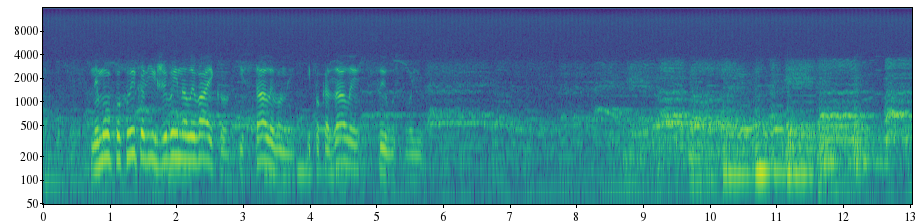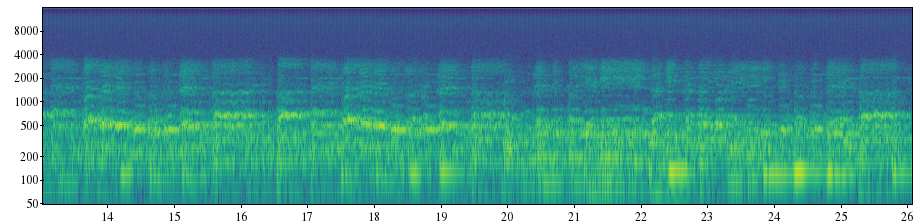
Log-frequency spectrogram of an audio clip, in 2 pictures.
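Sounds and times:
choir singing with music: 0.0s - 26.0s.

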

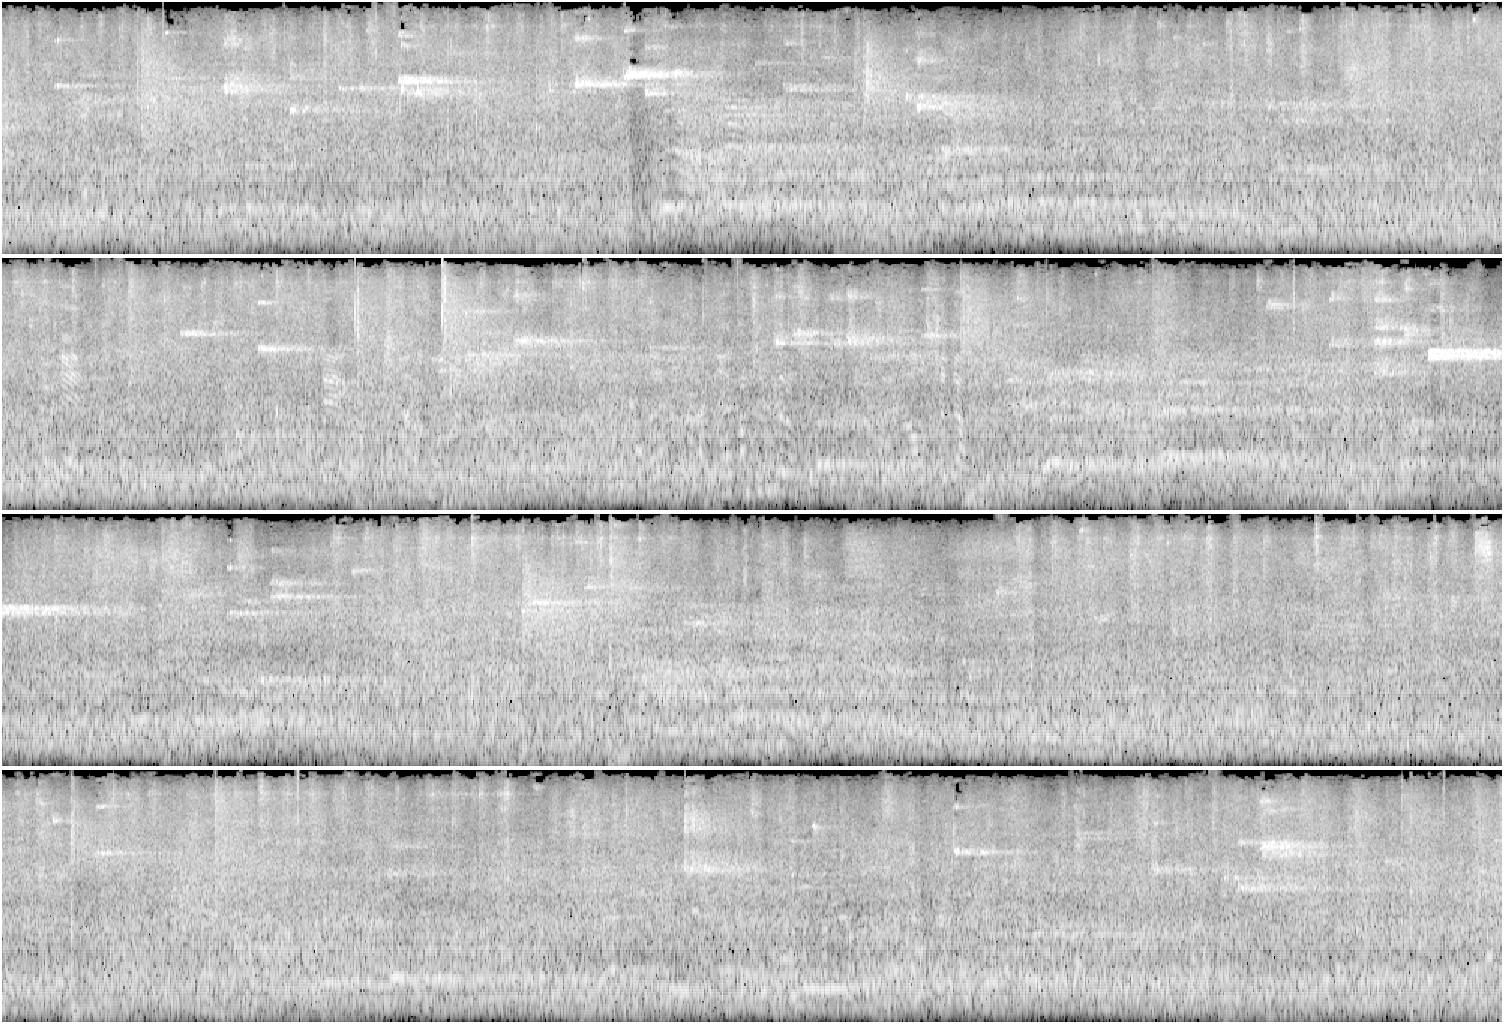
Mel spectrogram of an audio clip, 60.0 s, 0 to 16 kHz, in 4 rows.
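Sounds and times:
indistinct voices in sports hall: 0.0s - 60.0s
ball game play noise: 0.2s - 9.4s, 12.3s - 37.9s, 44.0s - 52.9s, 56.4s - 60.0s
shoes squeaking on court floor: 0.4s - 6.9s, 7.8s - 9.5s, 15.5s - 21.1s, 22.0s - 25.0s, 27.6s - 37.1s, 44.3s - 49.9s, 50.7s - 53.4s, 54.4s - 60.0s
ball being kicked: 19.4s - 19.6s.

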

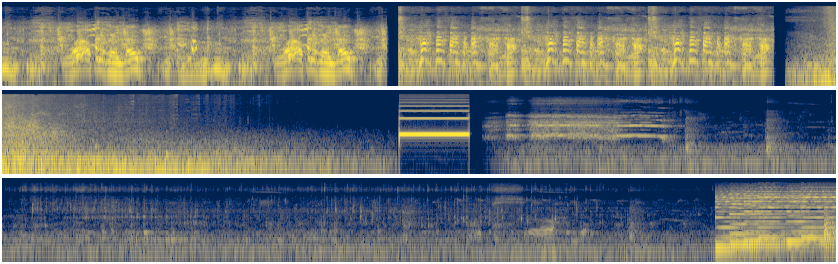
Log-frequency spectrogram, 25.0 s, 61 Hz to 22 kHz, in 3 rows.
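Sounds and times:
electronic beep: 12.3s - 13.0s
rooster crowing: 13.2s - 15.2s
liquid pouring through a strainer: 16.8s - 22.6s.

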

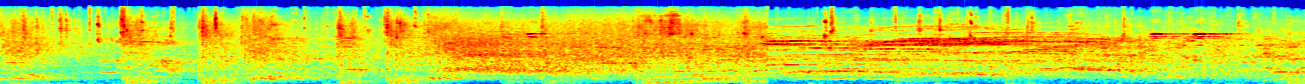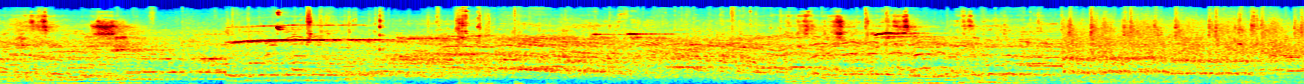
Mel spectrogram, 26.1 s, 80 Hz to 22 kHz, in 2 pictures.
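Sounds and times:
arena crowd noise: 0.0s - 26.0s
ball bouncing on indoor court: 3.2s - 4.3s, 9.2s - 10.5s, 17.6s - 18.7s.

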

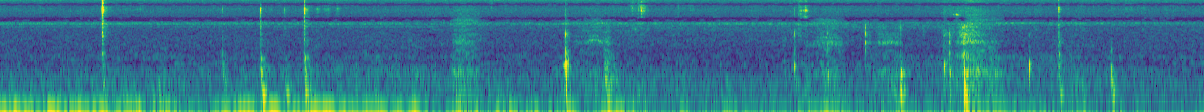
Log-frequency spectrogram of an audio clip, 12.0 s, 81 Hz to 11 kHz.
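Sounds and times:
low room hum: 0.0s - 12.0s
faint clicks and taps: 2.1s - 3.4s, 7.9s - 11.4s.

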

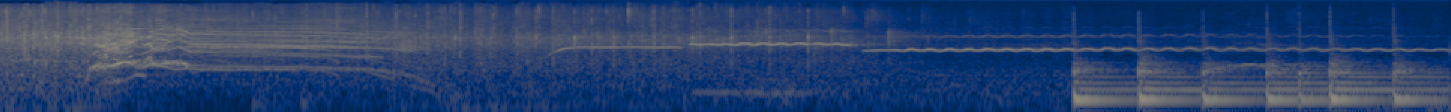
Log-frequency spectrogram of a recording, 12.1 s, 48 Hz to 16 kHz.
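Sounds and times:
applause: 0.0s - 8.5s
man whistling a melody: 4.6s - 12.0s.

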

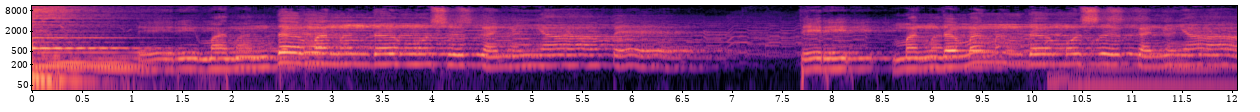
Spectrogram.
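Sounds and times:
person singing chant: 0.0s - 6.7s, 7.7s - 12.0s.

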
